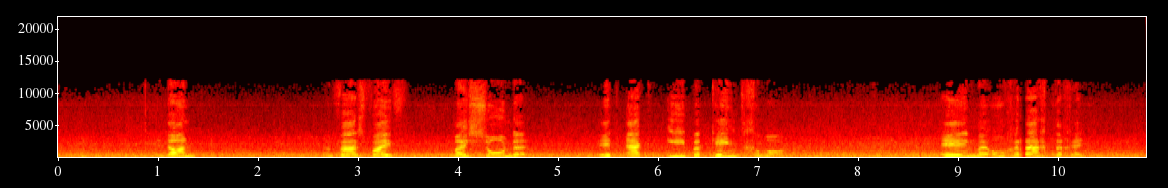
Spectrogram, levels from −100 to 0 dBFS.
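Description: Audio carried over a call path, with its top end stopping near 12 kHz as a call codec would leave it, shows four repeated-buffer stutters at 4.21–4.24, 6.72–6.75, 8.15–8.19 and 9.95–9.97 s. At each one, new audio arrived late and the device replayed its last block two to four extra times. The hard joins fit a 10 ms buffer and produce a short buzzy stutter, with essentially nothing lost. At 9.63–9.70 s there is a short concealed packet loss: about 40 ms never reached the decoder, so the receiver extended the preceding sound to fill the gap before blending back in, leaving a brief smear.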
